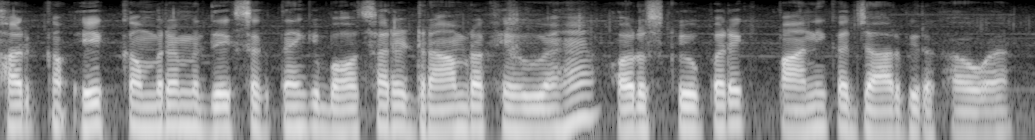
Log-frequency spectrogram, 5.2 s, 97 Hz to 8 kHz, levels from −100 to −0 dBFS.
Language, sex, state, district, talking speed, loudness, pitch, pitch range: Hindi, male, Jharkhand, Garhwa, 280 wpm, -17 LUFS, 140 Hz, 130-145 Hz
